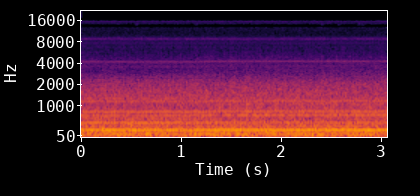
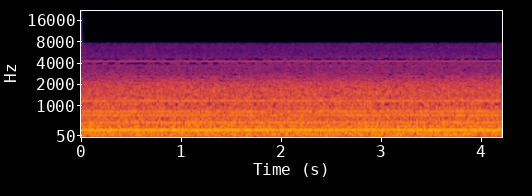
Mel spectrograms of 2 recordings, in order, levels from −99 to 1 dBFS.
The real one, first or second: second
